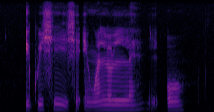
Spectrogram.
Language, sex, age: Northern Sotho, male, 22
